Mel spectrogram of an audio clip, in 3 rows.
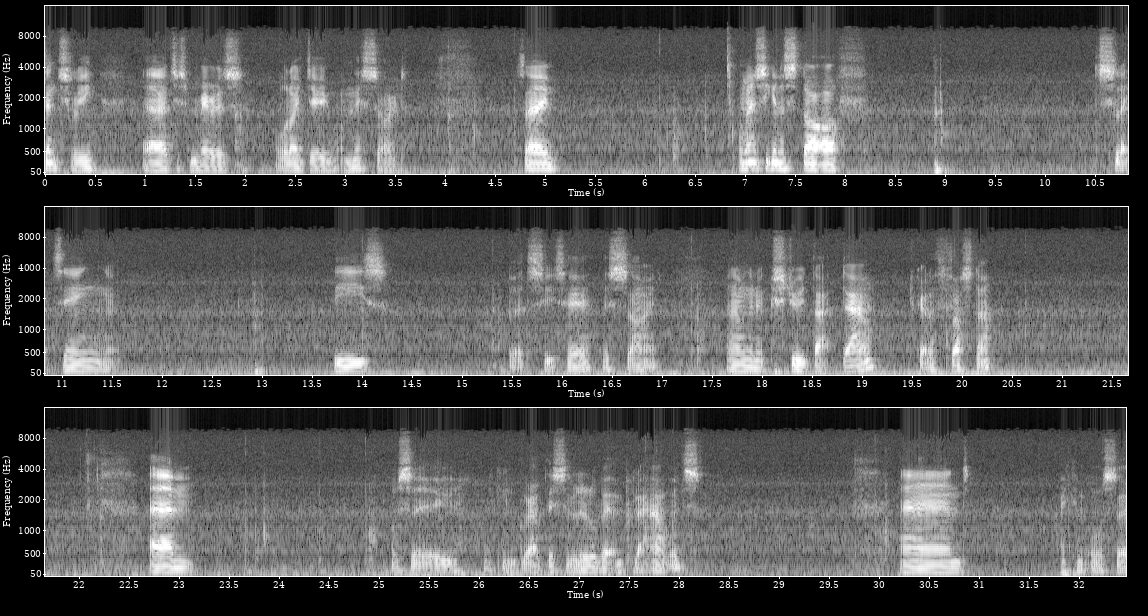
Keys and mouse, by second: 3.2 ctrl+z, 8.7 z, 12.0-13.0 drag, 12.8 b, 13.8-15.7 drag, 18.0 e, 20.5-21.7 drag, 25.6 g, 27.6-28.8 drag, 31.7 click, 31.7 e.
